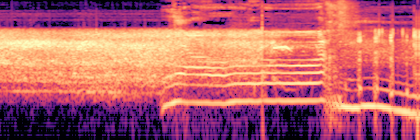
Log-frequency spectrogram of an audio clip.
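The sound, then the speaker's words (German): A car goes by loud, its rushing road noise joined by a rising engine whine that shifts pitch as it changes gear and pulls away. “Von daher müssen wir das akzeptieren, dass ab und zu mal hier ein Auto für durchfährt.”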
